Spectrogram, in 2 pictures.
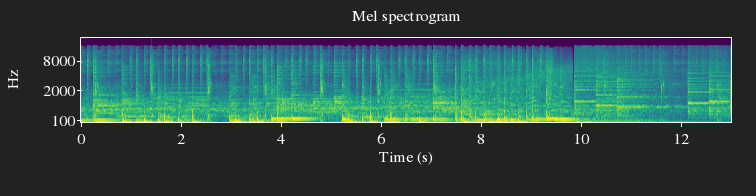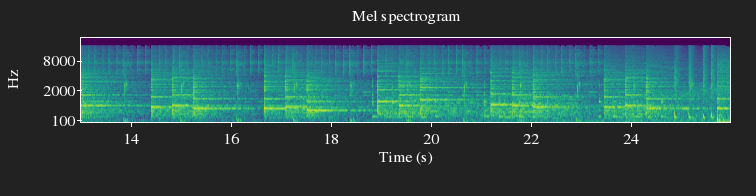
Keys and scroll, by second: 3.7-4.4 typing, 14.1 [, 14.4 [, 23.6 [, 23.8 [, 24.0 [, 24.2 [.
